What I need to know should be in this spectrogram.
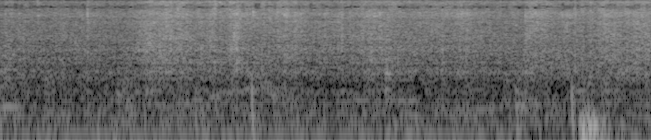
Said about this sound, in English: my pan is heated up. The noodles in there.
